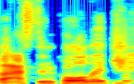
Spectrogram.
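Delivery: attempted Boston accent. Asking the others if the accent is getting better, put-on Boston accent. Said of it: "better with the accent?".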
